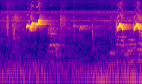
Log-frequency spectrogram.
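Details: Competing cucak ranting, one new and one established: a quick, rich whistled phrase twisting upward, then quiet soft notes, then two loud chirpy bursts close together.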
